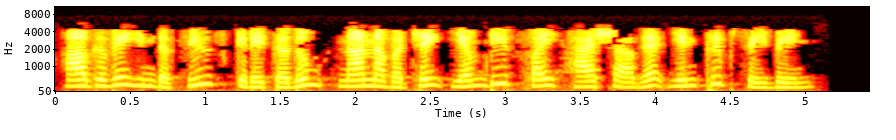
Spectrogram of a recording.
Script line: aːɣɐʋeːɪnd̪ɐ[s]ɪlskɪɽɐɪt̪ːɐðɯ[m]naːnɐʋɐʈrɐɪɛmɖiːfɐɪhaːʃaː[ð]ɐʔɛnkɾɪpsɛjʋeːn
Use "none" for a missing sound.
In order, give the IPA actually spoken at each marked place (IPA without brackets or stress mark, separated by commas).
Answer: f, m, ɣ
